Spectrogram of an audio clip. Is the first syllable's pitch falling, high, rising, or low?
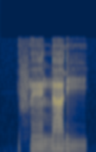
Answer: low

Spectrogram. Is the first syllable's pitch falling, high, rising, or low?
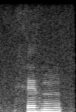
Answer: high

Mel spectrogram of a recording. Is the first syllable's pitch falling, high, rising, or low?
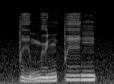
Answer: low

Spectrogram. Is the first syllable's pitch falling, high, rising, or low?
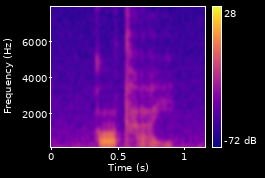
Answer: rising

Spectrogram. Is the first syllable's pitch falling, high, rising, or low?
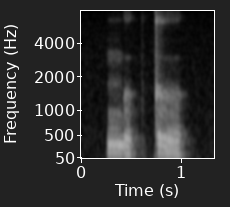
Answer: low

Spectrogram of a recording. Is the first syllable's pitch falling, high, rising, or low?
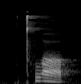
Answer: falling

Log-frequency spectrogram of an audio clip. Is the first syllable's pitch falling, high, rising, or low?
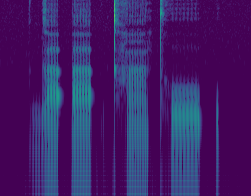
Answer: low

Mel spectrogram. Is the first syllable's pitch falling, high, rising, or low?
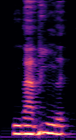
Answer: low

